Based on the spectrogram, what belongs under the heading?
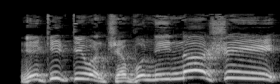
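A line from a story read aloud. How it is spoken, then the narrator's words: Joyful howl. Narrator (Russian): радостно взвыл Митяй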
